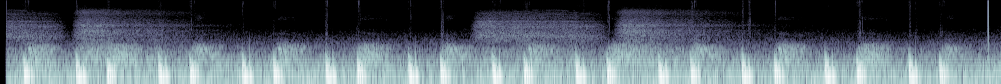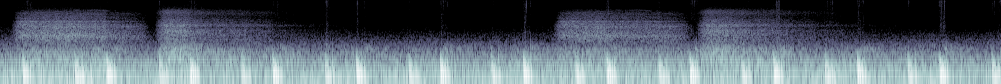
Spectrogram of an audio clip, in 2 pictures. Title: Aortic regurgitation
